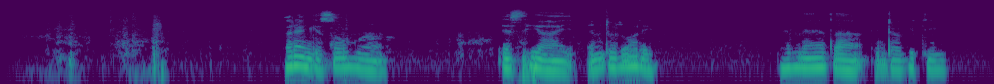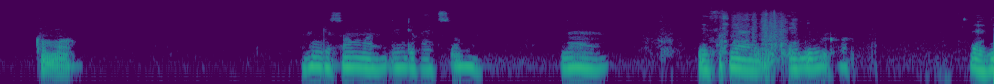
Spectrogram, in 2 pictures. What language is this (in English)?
Masai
